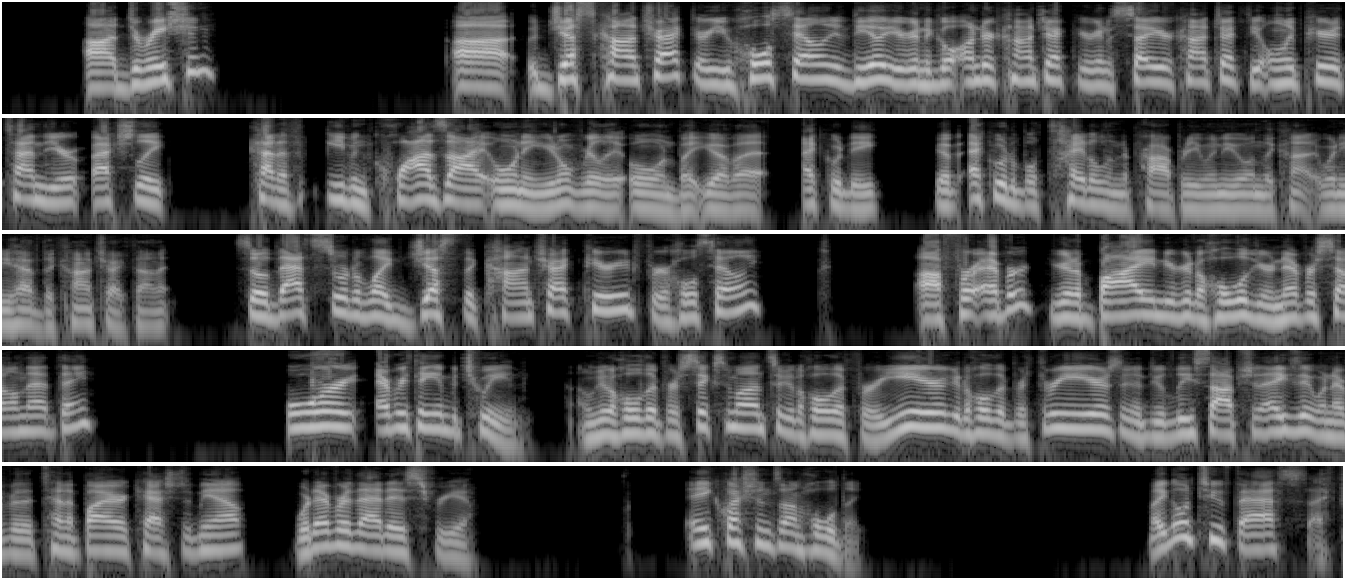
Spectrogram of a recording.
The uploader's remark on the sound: This was a live class recorded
